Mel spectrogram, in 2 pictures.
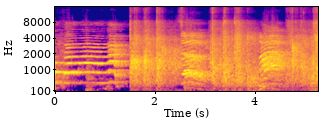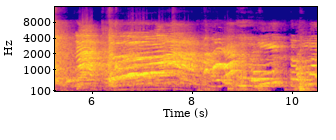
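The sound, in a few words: group spirit clapping (tepuk semangat) by students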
